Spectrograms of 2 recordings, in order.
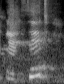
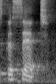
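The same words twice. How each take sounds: First: "cassette" as CASS-it, full first vowel; wrongly stressed first syllable. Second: "cassette" with short ka and strong SET; barely touch the first vowel, land on SET in "cassette"; correct final stress. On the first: Teacher showing the class the mistake, "cassette" stressed on CASS. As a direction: punch CASS, weaken the end of "cassette". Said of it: "it's not cassette". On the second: Teacher correcting the class, "cassette" stressed on SET. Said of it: "it is cassette". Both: Shown as a demonstration.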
